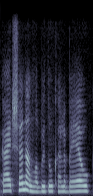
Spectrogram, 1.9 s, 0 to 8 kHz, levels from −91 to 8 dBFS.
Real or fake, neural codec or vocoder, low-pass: fake; codec, 24 kHz, 1.2 kbps, DualCodec; 7.2 kHz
